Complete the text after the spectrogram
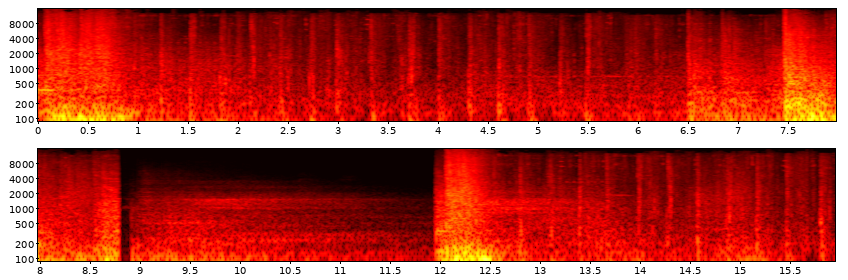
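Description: Heavy footsteps thud quickly on hard ground.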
